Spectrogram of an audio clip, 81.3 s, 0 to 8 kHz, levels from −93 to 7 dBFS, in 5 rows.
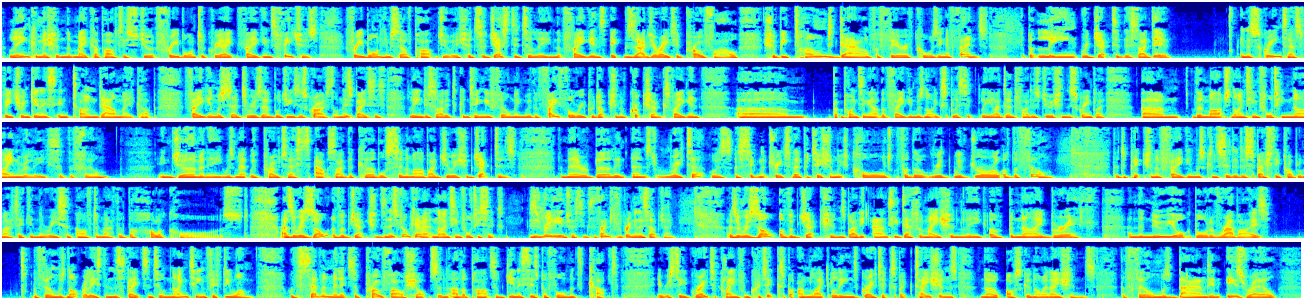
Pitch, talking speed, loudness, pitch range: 115 Hz, 165 wpm, -13 LUFS, 105-130 Hz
